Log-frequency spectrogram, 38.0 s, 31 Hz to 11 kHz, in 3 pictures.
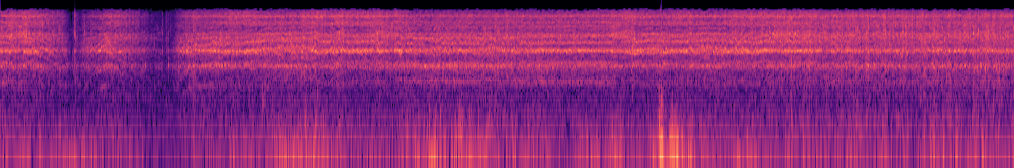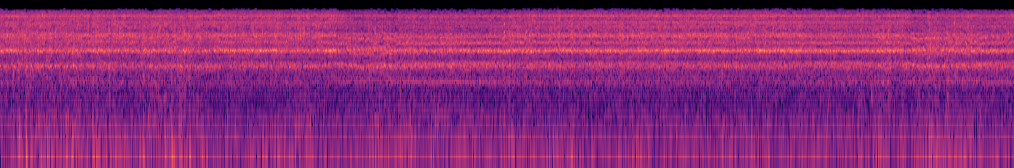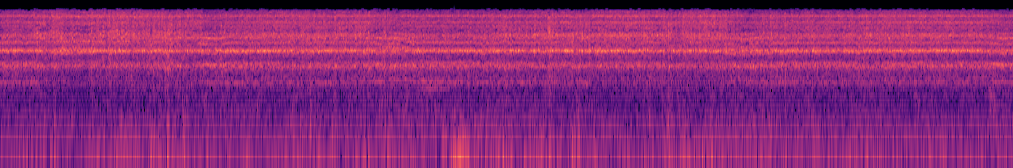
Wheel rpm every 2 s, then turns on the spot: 70, 120, 160, 160, 160, 160, 160, 160, 160, 160, 160, 160, 160, 160, 160, 170, 160, 160, 160.
none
